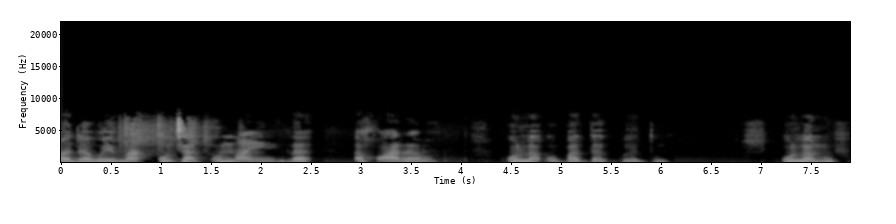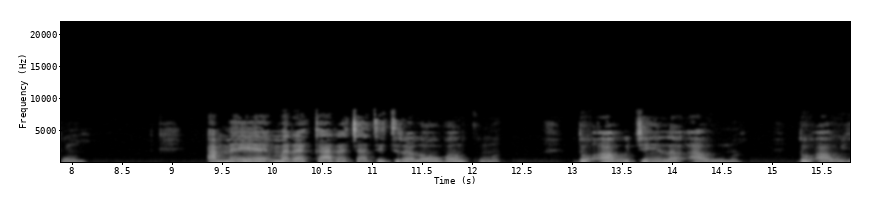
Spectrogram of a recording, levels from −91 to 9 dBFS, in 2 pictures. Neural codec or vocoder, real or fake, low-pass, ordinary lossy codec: none; real; 10.8 kHz; MP3, 32 kbps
